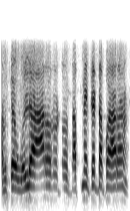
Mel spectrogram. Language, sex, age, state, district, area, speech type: Kannada, male, 60+, Karnataka, Bellary, rural, conversation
